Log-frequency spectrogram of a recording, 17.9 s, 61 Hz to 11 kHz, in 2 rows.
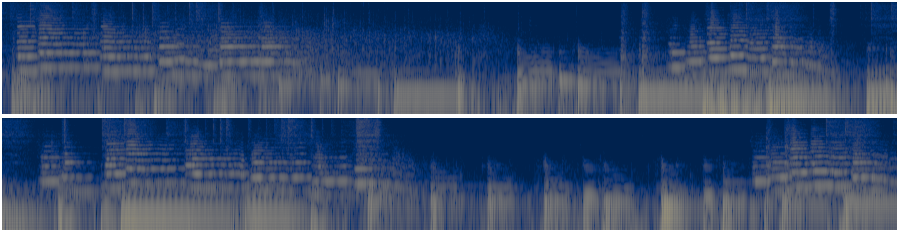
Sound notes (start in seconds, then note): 0.4 audience applauding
